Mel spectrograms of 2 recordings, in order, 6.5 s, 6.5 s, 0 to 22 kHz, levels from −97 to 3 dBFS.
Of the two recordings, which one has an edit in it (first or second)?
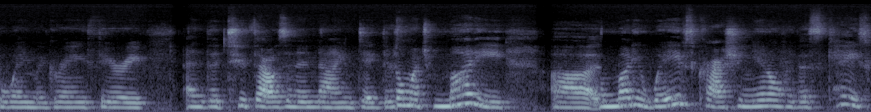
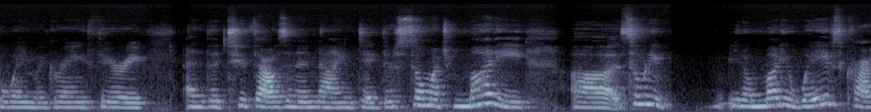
first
